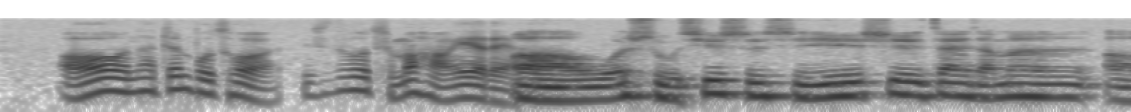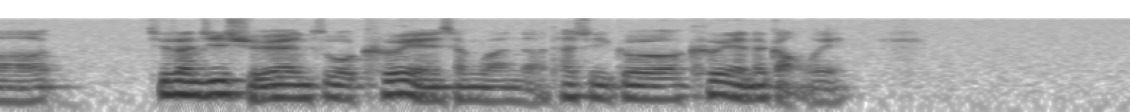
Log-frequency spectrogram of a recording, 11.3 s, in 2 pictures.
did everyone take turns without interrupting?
Yes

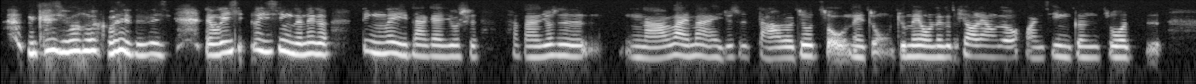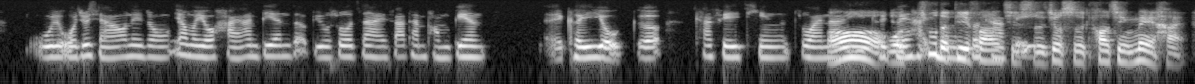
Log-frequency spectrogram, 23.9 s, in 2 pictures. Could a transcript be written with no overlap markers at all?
No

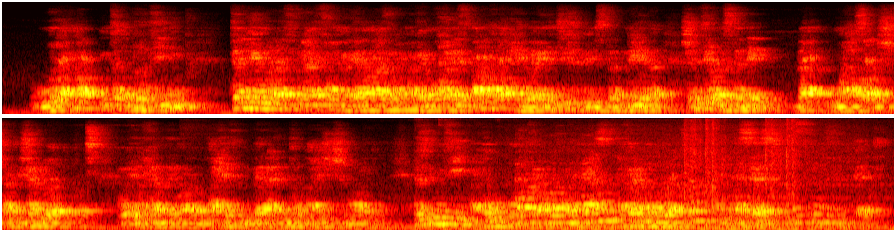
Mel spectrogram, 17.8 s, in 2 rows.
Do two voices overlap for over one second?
Yes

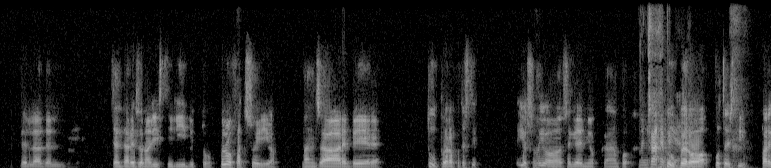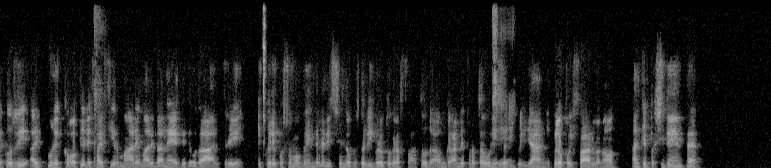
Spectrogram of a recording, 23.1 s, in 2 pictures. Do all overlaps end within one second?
Yes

